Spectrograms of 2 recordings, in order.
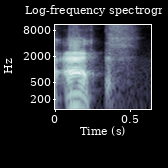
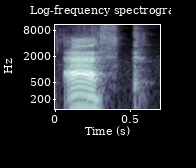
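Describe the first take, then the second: First: The word ends with a 'ks' sound. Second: The word ends with an 'sk' sound. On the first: The speaker calls it wrong. "We all say" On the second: The speaker calls it right. "and it's ask. You know, with an A S"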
